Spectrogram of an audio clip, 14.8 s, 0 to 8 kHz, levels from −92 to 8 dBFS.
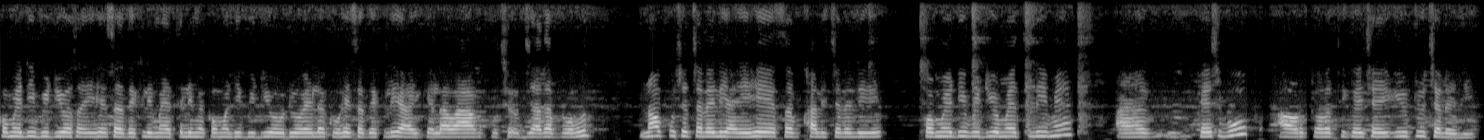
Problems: background sounds at intervals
